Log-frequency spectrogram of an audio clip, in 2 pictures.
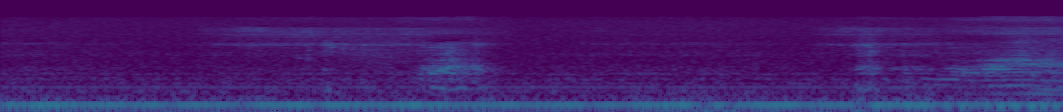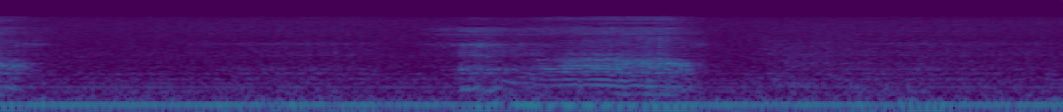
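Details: Snoring during sleep, with the SnoreLab snore app referenced: three soft, fluttering snores on breathing in, about every four seconds, over a steady low hum.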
